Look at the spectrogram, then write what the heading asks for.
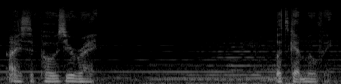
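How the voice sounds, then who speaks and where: An actress playing an earnest, troubled young Jedi in a video game, intense and impatient. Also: female voice, a bass voice, little pitch movement, a little slow. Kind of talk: video game dialogue acting. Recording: music behind the voice.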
